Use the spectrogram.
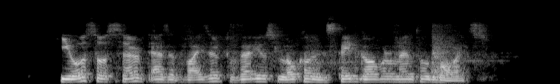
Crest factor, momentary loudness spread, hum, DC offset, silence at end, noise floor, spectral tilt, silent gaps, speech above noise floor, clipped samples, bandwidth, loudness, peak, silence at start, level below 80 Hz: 16 dB; 5 LU; none; under 0.1%; 0.75 s; -75 dBFS; -6.5 dB/octave; none; 57 dB; under 0.1%; 7.2 kHz; -19 LUFS; -4 dBFS; 0.6 s; -68 dBFS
